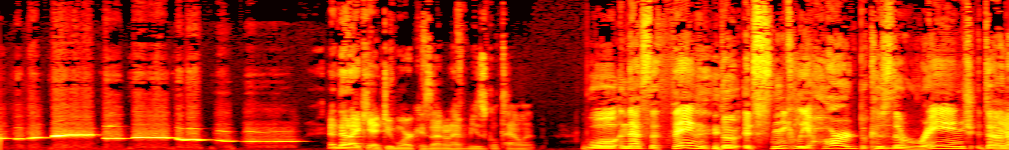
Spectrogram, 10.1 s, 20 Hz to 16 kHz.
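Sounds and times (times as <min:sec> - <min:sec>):
person whistling a bouncy cartoon theme melody: 0:00.0 - 0:03.1
speech: 0:03.3 - 0:10.0.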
